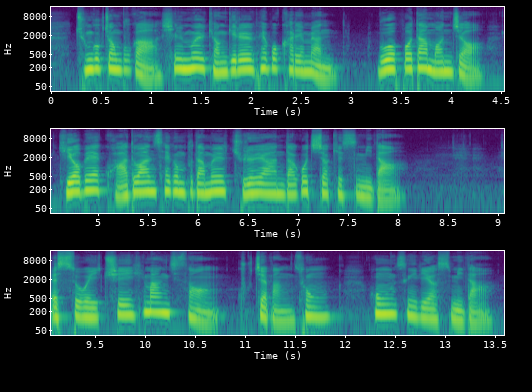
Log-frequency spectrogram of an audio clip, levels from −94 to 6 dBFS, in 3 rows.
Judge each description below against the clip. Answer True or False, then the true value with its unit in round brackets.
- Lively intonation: True (6.6 semitones)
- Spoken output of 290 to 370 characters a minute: False (280 characters per minute)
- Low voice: False (145 Hz)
